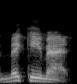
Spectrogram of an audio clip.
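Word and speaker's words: MICIMATT: right here it is the Mickey mat it Rhymes in a little bit with Mickey Mouse that's how you might remember it okay they make aim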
